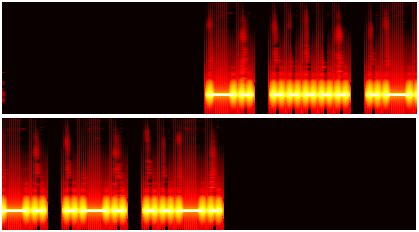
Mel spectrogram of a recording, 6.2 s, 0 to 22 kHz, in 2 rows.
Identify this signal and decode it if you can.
Morse code, heard as a keyed tone, about 24 wpm, 700 Hz. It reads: N5PRF
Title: Speed Racing - USA 1x3 Call Signs 20wpm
